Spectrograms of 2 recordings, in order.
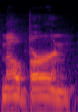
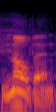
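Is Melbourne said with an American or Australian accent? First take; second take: American; Australian. First: It is said with an American pronunciation. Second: It is said with an Australian pronunciation. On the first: The speaker calls it wrong. "that's the American" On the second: The speaker calls it right. "It's Melbourne"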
